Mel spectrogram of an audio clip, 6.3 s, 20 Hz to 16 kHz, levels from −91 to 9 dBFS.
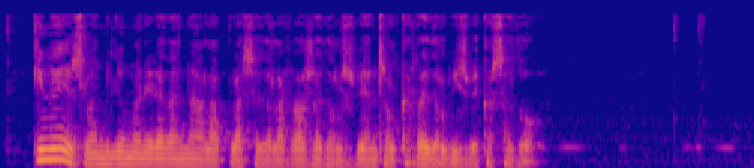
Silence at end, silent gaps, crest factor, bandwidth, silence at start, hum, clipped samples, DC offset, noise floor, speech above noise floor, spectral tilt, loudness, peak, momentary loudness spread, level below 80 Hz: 1.85 s; none; 18 dB; 12 kHz; 0.3 s; none; under 0.1%; under 0.1%; -75 dBFS; 47 dB; -6 dB/octave; -29 LUFS; -10 dBFS; 11 LU; -66 dBFS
